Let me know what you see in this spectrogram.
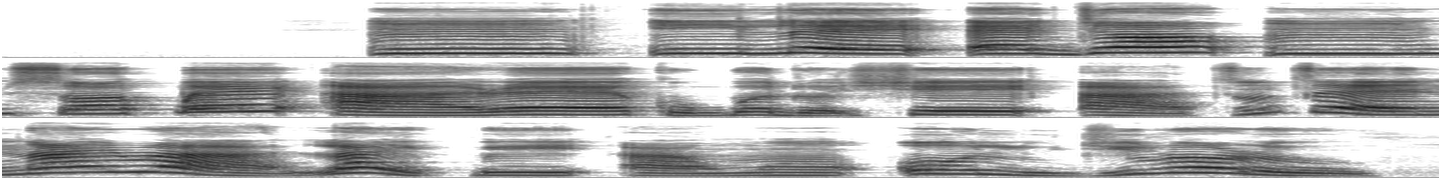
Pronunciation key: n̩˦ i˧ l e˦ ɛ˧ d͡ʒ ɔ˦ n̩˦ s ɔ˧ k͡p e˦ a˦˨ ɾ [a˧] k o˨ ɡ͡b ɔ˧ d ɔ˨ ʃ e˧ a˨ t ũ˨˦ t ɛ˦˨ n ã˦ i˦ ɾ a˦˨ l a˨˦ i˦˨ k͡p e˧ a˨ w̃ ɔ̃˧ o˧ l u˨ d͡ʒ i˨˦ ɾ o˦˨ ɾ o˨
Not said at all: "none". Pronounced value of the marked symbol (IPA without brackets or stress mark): ɛ˧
